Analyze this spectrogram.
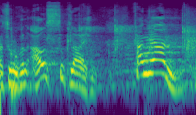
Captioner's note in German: Beifall AfD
